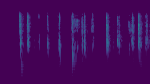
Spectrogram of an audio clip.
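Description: Quick, irregular computer keyboard typing, a dozen or so close, crisp key clicks in a brief flurry against silence.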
